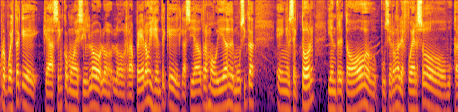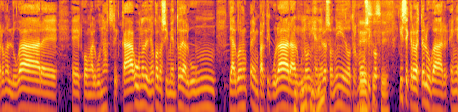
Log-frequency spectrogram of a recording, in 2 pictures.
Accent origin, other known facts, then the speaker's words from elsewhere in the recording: Caracas, Capital District, Venezuela; Bueno, todos somos de Caracas.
